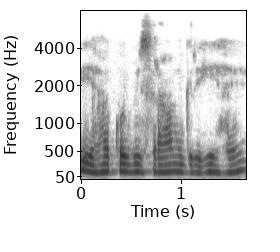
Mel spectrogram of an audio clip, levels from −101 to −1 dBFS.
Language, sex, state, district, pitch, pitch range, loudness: Hindi, male, Chhattisgarh, Balrampur, 135 Hz, 130-140 Hz, -29 LUFS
